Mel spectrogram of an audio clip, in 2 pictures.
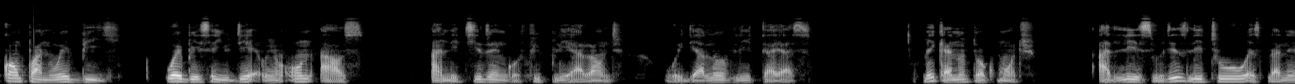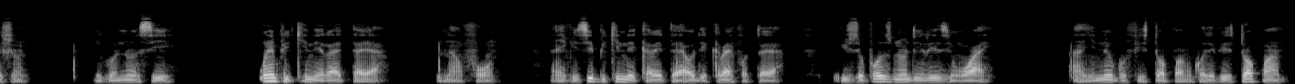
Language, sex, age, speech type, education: Nigerian Pidgin, male, 30-45, spontaneous, tertiary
